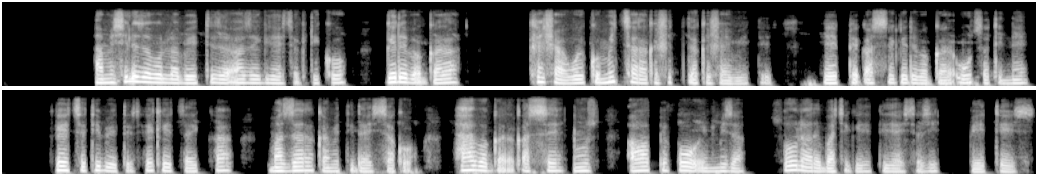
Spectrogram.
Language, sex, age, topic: Gamo, male, 18-24, agriculture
